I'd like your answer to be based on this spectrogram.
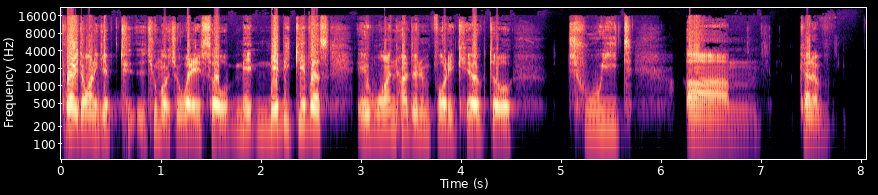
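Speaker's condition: Stuttering; lifelong stuttering; repeated sounds, prolonged sounds, blocks

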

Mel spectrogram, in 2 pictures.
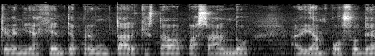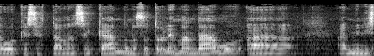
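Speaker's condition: No condition

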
